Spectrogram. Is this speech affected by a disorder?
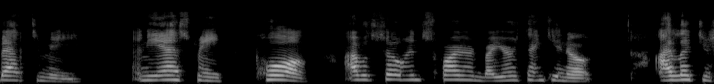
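Yes: cerebral palsy; from birth, hearing loss.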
